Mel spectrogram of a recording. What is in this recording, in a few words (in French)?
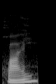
"huai2", chinois; Cours-de-Chinois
